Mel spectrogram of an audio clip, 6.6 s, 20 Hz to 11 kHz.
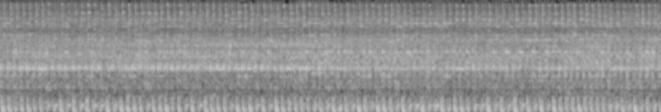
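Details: Old Montgomery Ward 32 riding tractor, small single-cylinder engine after ultrasonic carb cleaning, new plug and choke set: loping unevenly, firing pulses stumbling and skipping; runs rough and smokes badly, carb suspected to need replacing, rings possibly worn.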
